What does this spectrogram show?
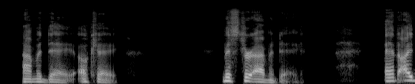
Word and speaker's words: Amodei: How do you pronounce his last name, Andrew? Dario Amodei. Amadei.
